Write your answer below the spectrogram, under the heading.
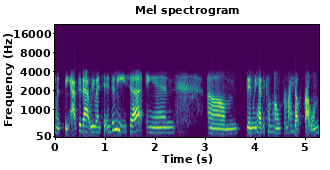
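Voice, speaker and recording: At a fairly quick pace, a woman with an American accent speaks at a medium pitch. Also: ordinary pitch variation. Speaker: novelist. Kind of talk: radio interview.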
